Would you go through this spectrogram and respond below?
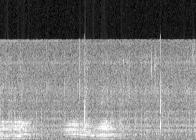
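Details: Rutting red stag giving drawn-out, rough, moaning roars that swell and fade, with a faint background hiss.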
